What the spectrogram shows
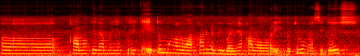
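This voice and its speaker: A woman with a fairly high pitch and a relaxed tone speaks at a moderate pace amid noticeable background noise and audible room echo. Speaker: vlogger. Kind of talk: casual vlog narration. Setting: at home. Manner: relaxed, chatty.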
